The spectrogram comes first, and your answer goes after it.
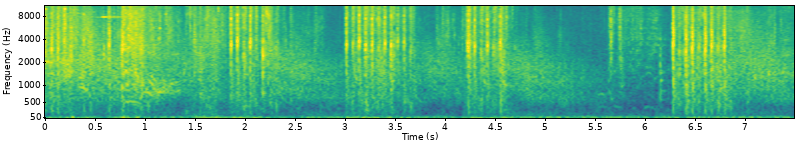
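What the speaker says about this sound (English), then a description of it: "I'm under fire!" Bursts of automatic gunfire in the game Rise of the Tomb Raider, in a geothermal valley, with several loud rapid volleys separated by short pauses.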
